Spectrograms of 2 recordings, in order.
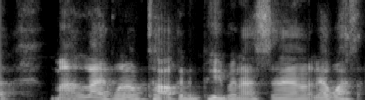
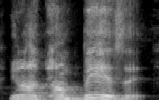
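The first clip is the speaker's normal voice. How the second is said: higher, sharp irritated brush-off; 7 semitones higher, 6 dB louder than usual. Retold or imitated. Wife brushing off husband who wants to talk, irritated. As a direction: snap at him to leave you alone.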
